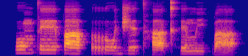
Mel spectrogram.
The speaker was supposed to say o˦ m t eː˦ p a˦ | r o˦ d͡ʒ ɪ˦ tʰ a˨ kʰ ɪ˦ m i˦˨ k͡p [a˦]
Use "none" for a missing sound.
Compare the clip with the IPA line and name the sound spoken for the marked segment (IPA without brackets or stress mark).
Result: a˨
